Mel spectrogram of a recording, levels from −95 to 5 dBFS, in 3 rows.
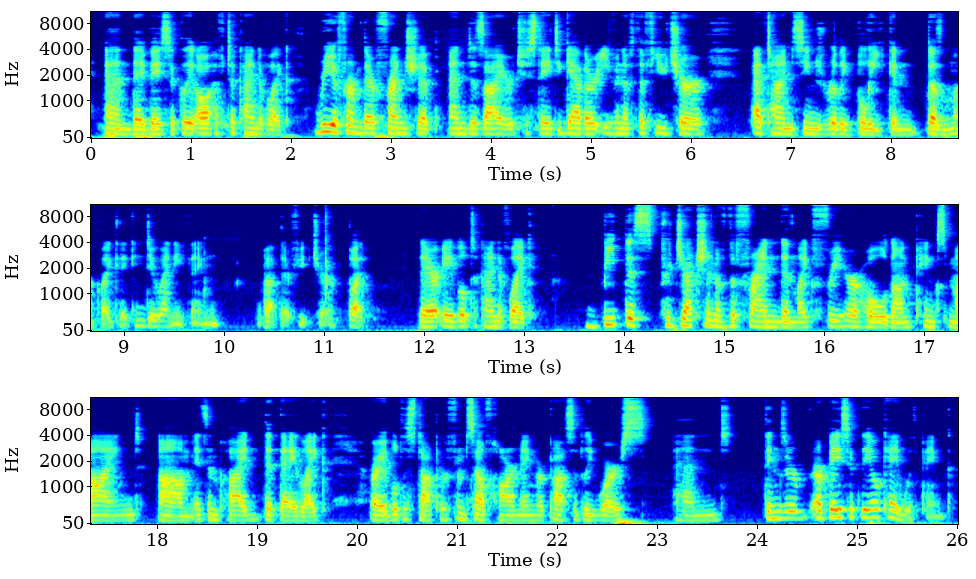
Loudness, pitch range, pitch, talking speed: -28 LUFS, 130-150 Hz, 140 Hz, 190 wpm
